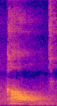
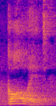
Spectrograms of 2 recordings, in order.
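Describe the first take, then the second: First: "called" as one syllable, cawld; correct ED ending. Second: "Called" as two syllables, call-ed; wrong ED ending. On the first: Teacher modelling it for students, one syllable. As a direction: drop the E, end "called" on d. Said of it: "Então você fala como called". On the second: Teacher showing the vowel to drop, call-ed. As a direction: sound the E in "Called". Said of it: "você não fala o E". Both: Shown as a demonstration.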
